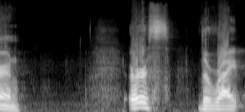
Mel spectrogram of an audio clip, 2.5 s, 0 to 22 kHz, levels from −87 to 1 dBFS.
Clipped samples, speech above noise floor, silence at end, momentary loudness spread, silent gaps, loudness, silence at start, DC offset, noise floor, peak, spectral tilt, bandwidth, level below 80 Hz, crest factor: 0.6%; 44 dB; 0.05 s; 12 LU; none; -12 LUFS; 0 s; under 0.1%; -54 dBFS; 0 dBFS; -5.5 dB/octave; 18 kHz; -50 dBFS; 12 dB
